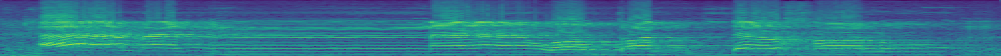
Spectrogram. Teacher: nun atau mim yang bertasydid ditahan dengung 2 sampai 3 ketukan.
